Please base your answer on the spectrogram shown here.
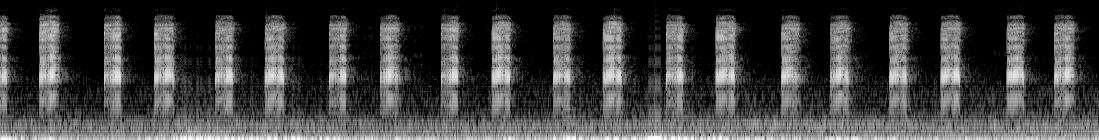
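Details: Rasping paired notes of a corn crake (Crex crex), roughly ten dry 'crex-crex' doublets over eleven seconds, evenly spaced and insistent, with a steady low rumble underneath.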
